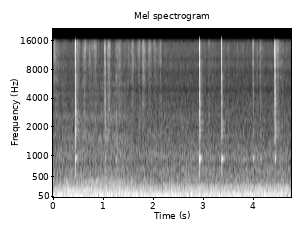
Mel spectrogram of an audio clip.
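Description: Fingernails tap and scratch the bottom and side of an unopened red aluminium orange soda can held in the hand. Sparse, sharp, bright ticks with a faint short metallic ping stand out over a quiet, steady low rumble, with soft scratching between the taps.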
